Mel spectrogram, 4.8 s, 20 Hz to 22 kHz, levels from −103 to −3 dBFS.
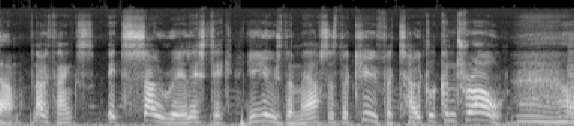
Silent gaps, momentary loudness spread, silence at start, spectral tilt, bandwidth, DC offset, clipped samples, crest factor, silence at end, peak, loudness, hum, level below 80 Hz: none; 10 LU; 0 s; -2.5 dB/octave; 17 kHz; under 0.1%; under 0.1%; 16 dB; 0 s; -6 dBFS; -22 LUFS; none; -42 dBFS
